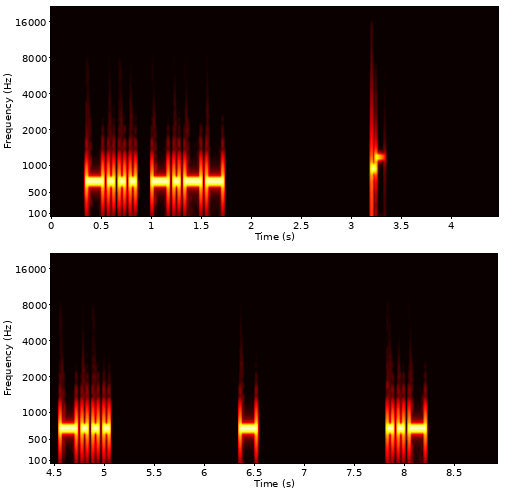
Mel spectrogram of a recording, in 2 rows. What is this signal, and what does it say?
Morse code, heard as a keyed tone, about 22 wpm, spaced as for 8 wpm, 700 Hz. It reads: BY BTU
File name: Top 90 QSO Elements - 8x Character Spacing - 22wpm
